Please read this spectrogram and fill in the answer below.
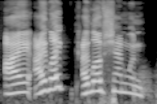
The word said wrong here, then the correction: Park Chan-wook: I can never say his name. – Park Chan-wook.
